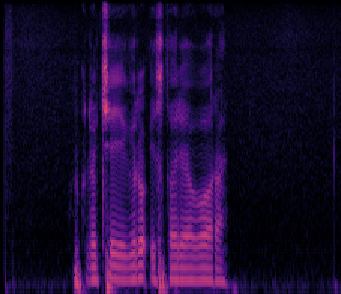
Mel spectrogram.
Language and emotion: Russian, neutral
